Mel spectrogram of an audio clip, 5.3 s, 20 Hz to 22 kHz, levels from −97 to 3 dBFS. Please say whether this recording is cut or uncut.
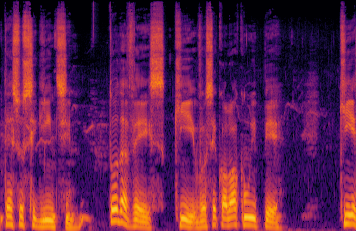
uncut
